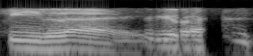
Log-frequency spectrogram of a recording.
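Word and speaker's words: filé: You got to have your gumbo filet. Right. It's not I know it's spelled gumbo file, but it's gumbo filet.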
